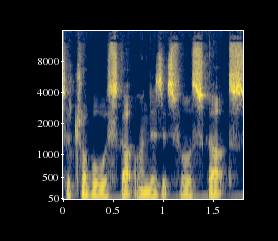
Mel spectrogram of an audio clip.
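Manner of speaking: normal talking voice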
